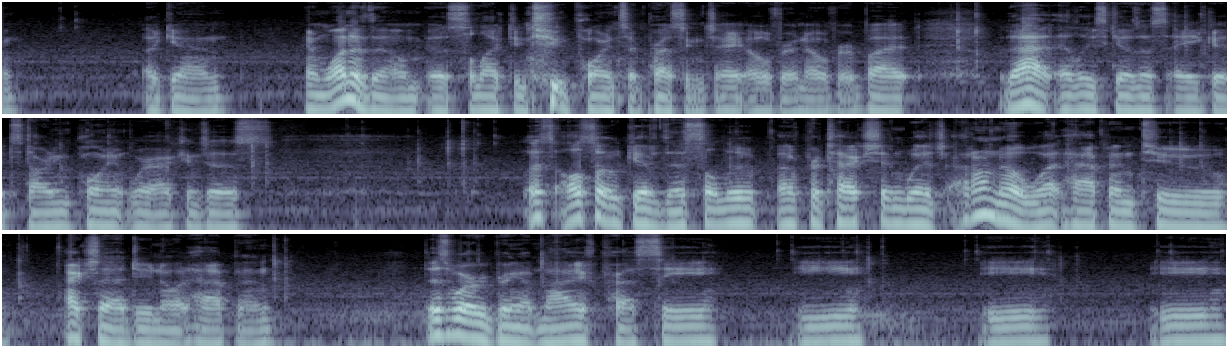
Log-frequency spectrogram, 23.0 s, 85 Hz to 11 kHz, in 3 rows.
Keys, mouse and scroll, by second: 2.5 click, 6.6 shift+middle click, 6.9 shift+scroll down 1, 7.0-7.3 scroll up 1, 7.3 alt+a, 7.7 click, 7.8 click, 8.2 shift+click, 9.2 j, 9.8 click, 10.4 ctrl+r, 10.6 ctrl+click, 11.4 scroll down 1, 11.7 shift+middle click, 12.2 shift+middle click, 12.5-12.8 scroll down 1, 12.8 shift+middle click, 13.1-13.4 shift+scroll down 2, 13.7 shift+middle click, 13.8 shift+scroll up 1, 14.3 shift+middle click, 14.4 shift+middle click, 14.4 shift+scroll down 1, 14.6-14.9 shift+scroll up 2, 15.0 alt+a, 15.4 shift+middle click, 15.7 shift+middle click, 17.0 k, 18.1 click, 18.6 c, 19.2 click, 19.4 e, 20.1 click, 20.7 e, 21.3 click, 21.9 e, 22.5 click.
